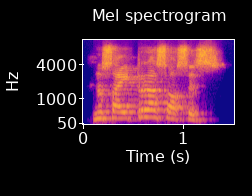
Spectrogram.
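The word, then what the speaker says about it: noscitur a sociis: इसको क्या प्रोनाउंस करोगे? नुसाइटर सोसिस।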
